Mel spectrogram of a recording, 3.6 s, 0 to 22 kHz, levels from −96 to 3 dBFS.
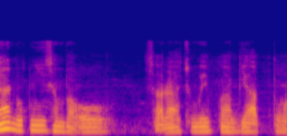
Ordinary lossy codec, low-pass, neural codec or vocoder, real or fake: none; 7.2 kHz; codec, 44.1 kHz, 2.6 kbps, SNAC; fake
